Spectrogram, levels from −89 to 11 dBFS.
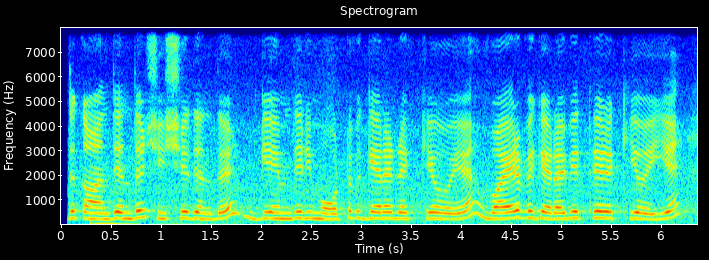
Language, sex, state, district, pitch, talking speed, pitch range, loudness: Punjabi, female, Punjab, Pathankot, 250 Hz, 190 wpm, 235-260 Hz, -15 LUFS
